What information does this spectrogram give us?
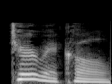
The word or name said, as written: turrical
